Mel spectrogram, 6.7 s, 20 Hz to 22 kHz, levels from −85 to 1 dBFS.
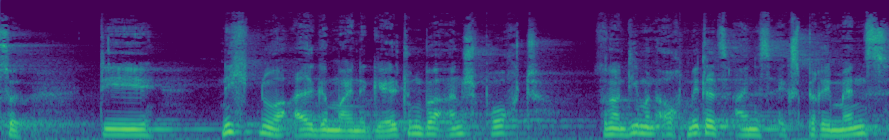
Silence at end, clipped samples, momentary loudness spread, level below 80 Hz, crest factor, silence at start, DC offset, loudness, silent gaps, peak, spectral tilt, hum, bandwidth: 0 s; under 0.1%; 12 LU; -54 dBFS; 16 dB; 0 s; under 0.1%; -27 LUFS; none; -10 dBFS; -4.5 dB/octave; none; 16.5 kHz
